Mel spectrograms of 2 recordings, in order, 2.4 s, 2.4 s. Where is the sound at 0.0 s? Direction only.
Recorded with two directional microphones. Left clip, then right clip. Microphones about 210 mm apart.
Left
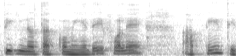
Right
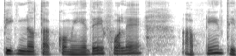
35° right (ahead or behind).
